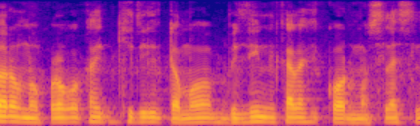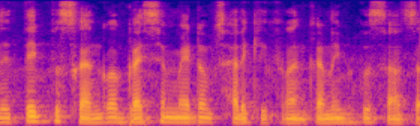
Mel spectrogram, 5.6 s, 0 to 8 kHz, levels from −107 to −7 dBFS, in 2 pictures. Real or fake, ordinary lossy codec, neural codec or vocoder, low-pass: fake; none; codec, 16 kHz, 2 kbps, FunCodec, trained on LibriTTS, 25 frames a second; none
